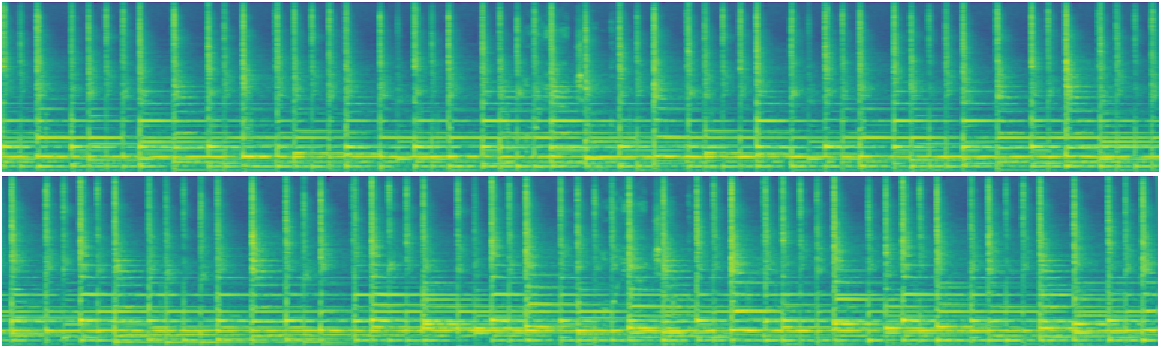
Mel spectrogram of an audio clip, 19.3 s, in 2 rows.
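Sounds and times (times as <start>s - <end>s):
hang drum song: 0.0s - 19.2s.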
